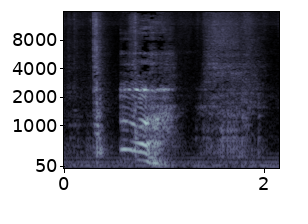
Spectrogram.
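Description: A violin maker's opening knife prying at the glued seam of a violin's top plate, with a brief crack early and a faint scraping rub of the blade in the joint near the end, under a groaned "ugh".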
